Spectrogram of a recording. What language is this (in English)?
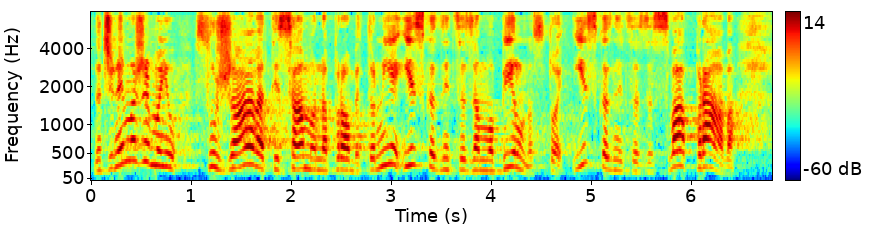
Croatian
